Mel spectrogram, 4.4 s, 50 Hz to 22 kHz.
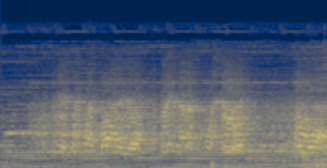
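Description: Archival Apollo 11 air-to-ground radio voice, thin and narrow-band with static hiss, calling "We're long," over music underneath.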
